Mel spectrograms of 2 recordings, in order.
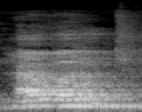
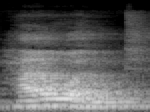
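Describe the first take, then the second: No difference in how they are said.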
